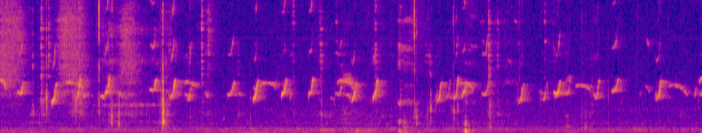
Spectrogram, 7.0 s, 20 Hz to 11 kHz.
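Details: Baby chicks, 14 days old, chirping: a steady stream of thin, high peeping notes, many short and slightly rising, overlapping from several birds, with scattered clicks and scratching noises underneath.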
